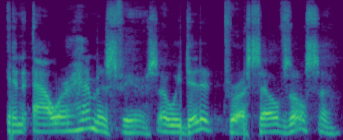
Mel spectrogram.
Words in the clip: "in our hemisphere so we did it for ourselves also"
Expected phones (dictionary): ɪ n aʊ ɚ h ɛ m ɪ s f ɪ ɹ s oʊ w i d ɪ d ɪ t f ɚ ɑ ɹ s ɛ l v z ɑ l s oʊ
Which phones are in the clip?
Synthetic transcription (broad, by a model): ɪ n aʊ ɚ h ɛ m ɪ s f ɪ ɹ s oʊ w i d ɪ d ɪ t f ɚ ɑ ɹ s ɛ l v z ɑ l s oʊ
